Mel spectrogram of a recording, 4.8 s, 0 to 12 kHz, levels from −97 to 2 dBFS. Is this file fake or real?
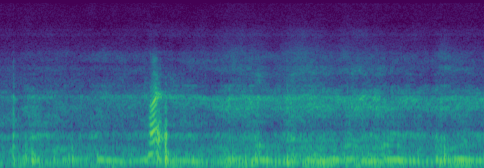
fake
